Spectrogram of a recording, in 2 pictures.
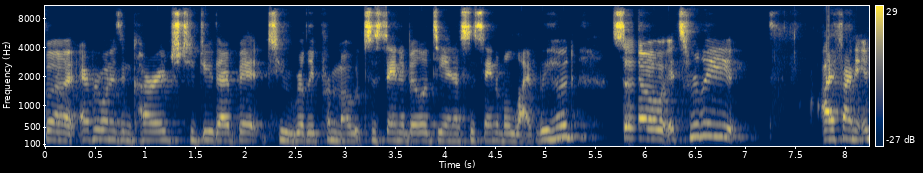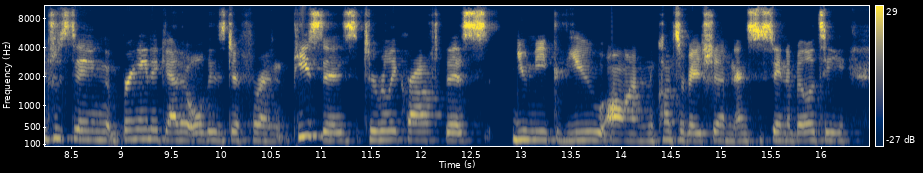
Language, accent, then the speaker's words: English; Switzerland; also born or lived in United States; I grew up as a Brit living in the U.S. and living in Switzerland, where I spent most of my formative years, and then also living in the U.S.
